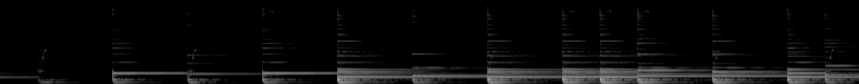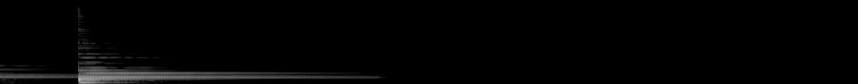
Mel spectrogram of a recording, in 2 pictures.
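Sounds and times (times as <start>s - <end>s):
ukulele playing: 2.8s - 11.7s.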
